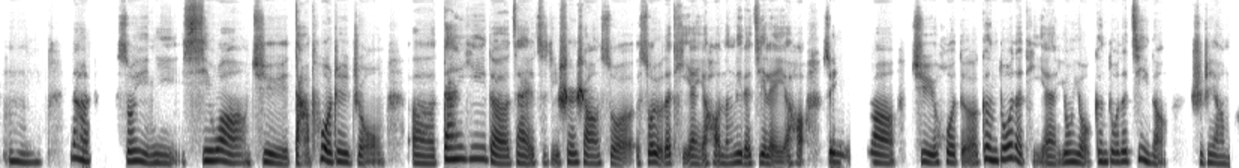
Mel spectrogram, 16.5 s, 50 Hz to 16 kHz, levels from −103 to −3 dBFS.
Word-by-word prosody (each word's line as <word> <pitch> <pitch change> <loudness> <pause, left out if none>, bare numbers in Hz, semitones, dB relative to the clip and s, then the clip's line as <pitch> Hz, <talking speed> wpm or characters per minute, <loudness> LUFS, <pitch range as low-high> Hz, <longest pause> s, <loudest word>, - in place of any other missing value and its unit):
嗯。 190 -3 -4 0.4
那 255 -7 +1 0.4
所 210 0 +1
以 205 -5 +1
你 175 0 -5
希 215 +3 +2
望 200 -4 +2
去 175 -6 0
打 - - +2
破 240 -6 +5
这 200 -1 +3
种， 170 -1 -4 0.3
呃， 160 -2 -1
单 255 +4 +4
一 260 -1 -2
的 165 -8 +2
在 170 -1 -1
自 175 -1 -11
己 - - -8
身 190 -2 +4
上 165 -3 +4
所 150 -7 -3
所 180 +4 +2
有 - - +4
的 165 - +3
体 - - -10
验 160 -2 -1
也 - - -1
好、 - - -1
能 160 +1 -6
力 190 0 +4
的 160 -2 +2
积 180 +1 +1
累 105 -11 -1
也 105 - -4
好。 - - -3 0.2
所 - - +2
以 - - +1
你 180 - -3
希 - - -22
望 180 0 +2 0.2
去 190 -4 0
获 190 -1 0
得 180 - -4
更 250 -2 +4
多 250 +4 +3
的 250 -9 0
体 - - -15
验、 160 -1 -4
拥 195 +2 +1
有 175 -4 -1
更 200 +1 -2
多 200 -1 -1
的 210 +1 +1
技 220 +1 -1
能， 165 -4 -6 0.3
是 185 - -6
这 185 +1 -4
样 160 -2 -5
吗？ 145 - -12
185 Hz, 220 characters per minute, -22 LUFS, 170-210 Hz, 0.4 s, 破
